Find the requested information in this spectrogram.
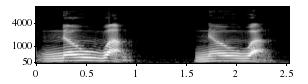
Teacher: Nah, u akhiran bunyi u ketika bertemu dengan a, maka nanti dia ada kata w, ada suara w di tengah-tengahnya.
